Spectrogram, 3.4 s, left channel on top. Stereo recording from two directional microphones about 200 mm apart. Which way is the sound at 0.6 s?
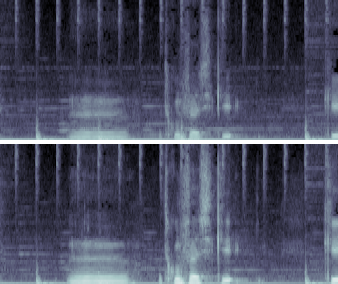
10° right (ahead or behind).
